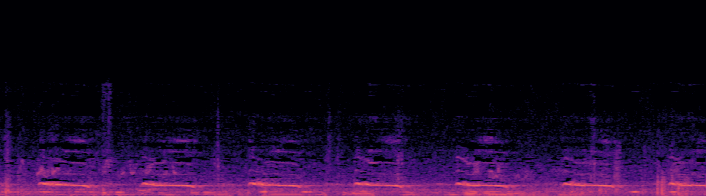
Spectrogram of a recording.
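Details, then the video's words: Asian great barbet calling in a regular rhythm: each note a short, mellow, falling wail, about one per second, with quieter lower-pitched chatter from other birds beneath. "Great Barbet, นกตั้งล้อ, Pehˇ oˍ, Piˇ oˍ loeˇ, Pi luˇ ma"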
